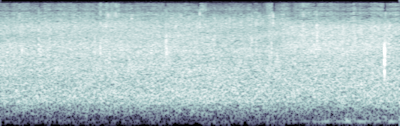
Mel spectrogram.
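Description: Rain falls in Minecraft, a steady hiss of dense raindrops patter evenly, with a faint brief tick near the end and no voices.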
